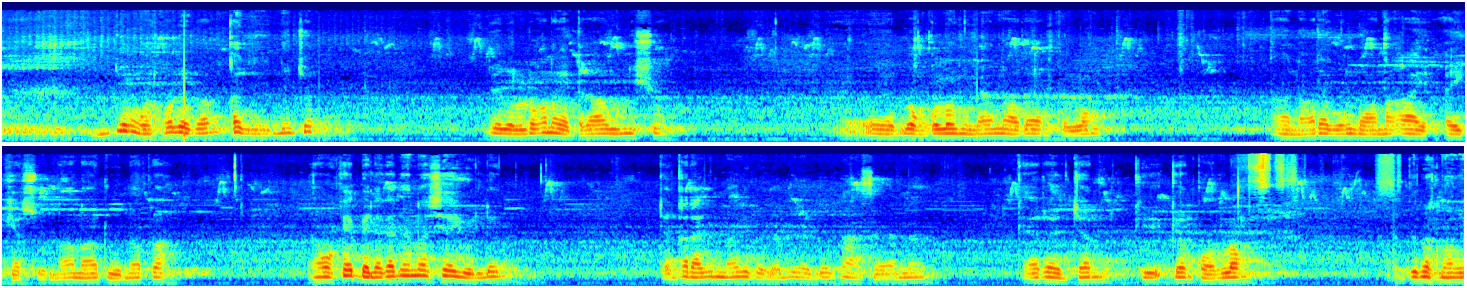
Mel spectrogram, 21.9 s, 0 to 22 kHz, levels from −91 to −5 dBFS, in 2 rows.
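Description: Short skips fall at 0.40 s, 1.38 s, 2.39–2.41 s, 4.34–4.36 s, 5.32–5.35 s and 7.32–7.35 s. This is overlap between stream segments on a 1-second grid: overlapping timestamps led the player to discard 16 to 27 ms of real speech, so the waveform jumps instead of leaving the silent gap of a dropout.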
